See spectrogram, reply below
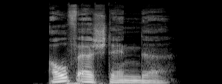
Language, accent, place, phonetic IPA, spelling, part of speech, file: German, Germany, Berlin, [ˈaʊ̯fʔɛɐ̯ˌʃtɛndə], auferstände, verb, De-auferstände.ogg
- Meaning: first/third-person singular dependent subjunctive II of auferstehen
